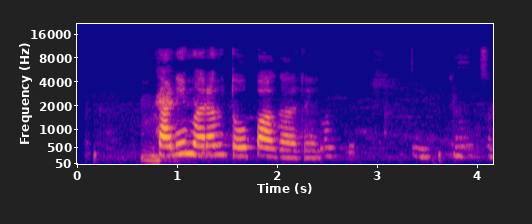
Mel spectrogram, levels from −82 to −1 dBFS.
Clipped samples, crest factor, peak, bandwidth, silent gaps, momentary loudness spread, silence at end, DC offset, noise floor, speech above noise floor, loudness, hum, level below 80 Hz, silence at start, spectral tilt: under 0.1%; 20 dB; -6 dBFS; 11 kHz; none; 24 LU; 0 s; under 0.1%; -59 dBFS; 35 dB; -22 LUFS; none; -78 dBFS; 0.65 s; -5 dB/octave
